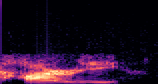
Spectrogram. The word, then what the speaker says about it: Hari: Of course, when you add Hari, pronounced as the ho in hot and re as in repeat, you get an added effect.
